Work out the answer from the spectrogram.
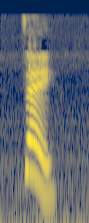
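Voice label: "zei" fourth tone, Mandarin Chinese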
